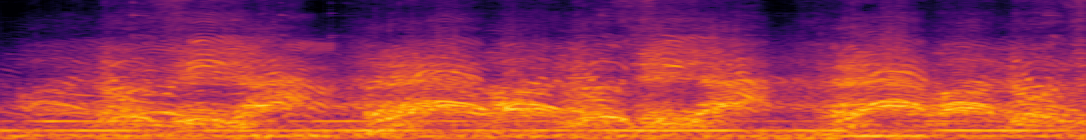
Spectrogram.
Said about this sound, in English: He was in a crowd of hundreds of students protesting against the decision of the president, Viktor Yanukovych, to renege on a special trade deal with the European Union. There were speeches going on, there was singing, there were flags waving.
